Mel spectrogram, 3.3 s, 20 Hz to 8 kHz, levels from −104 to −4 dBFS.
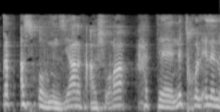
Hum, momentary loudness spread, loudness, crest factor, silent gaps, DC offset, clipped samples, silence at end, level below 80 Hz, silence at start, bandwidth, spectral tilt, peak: none; 5 LU; -27 LUFS; 20 dB; none; under 0.1%; under 0.1%; 0 s; -58 dBFS; 0.05 s; 5.6 kHz; -9.5 dB/octave; -8 dBFS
